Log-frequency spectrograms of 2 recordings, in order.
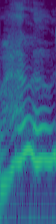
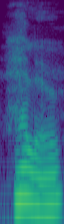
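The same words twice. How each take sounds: First: It is said in a light, small voice. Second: It is said in a big, deep voice.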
